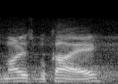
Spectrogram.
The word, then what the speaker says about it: Maurice Bucaille: and a scholar of Quran Dr moris buk pronounced as moris bukai am I right doctor do matter okay uh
